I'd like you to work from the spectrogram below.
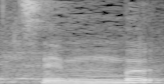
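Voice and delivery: put-on "Simple" in a South Indian accent, said as simbel; "Simple" with the p voiced to a b, South Indian style. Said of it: "I like that South Indian accent".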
